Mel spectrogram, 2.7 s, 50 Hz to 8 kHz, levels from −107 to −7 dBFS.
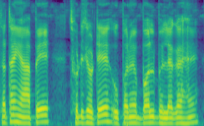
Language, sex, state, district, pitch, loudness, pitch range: Hindi, male, Jharkhand, Garhwa, 135 Hz, -17 LUFS, 130-145 Hz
